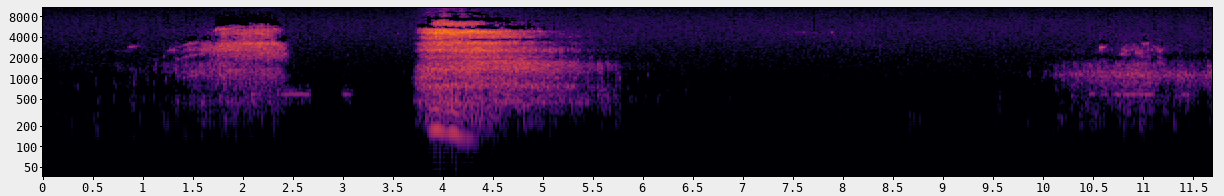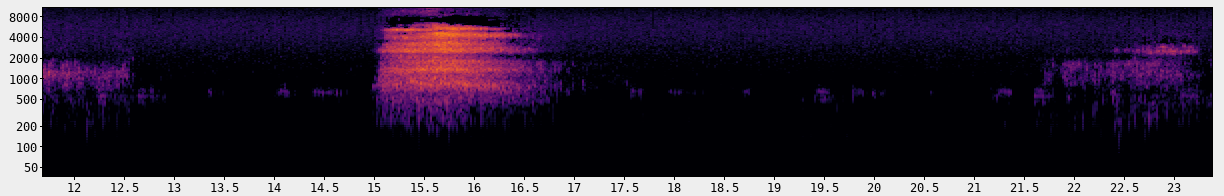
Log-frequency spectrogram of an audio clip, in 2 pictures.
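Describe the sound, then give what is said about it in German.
Slow, deep breaths in and out before a guided meditation: several long, airy breaths a few seconds apart, alternating softer and stronger, with no talk. “nimm dir einen Moment für ein paar tiefe, nährende Atemzüge, ob mit offenen oder geschlossenen Augen.”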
